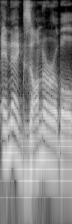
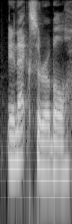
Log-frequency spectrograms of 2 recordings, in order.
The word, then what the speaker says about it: inexorable: card inexilable i i i call it inexonerable but there's no n in it inexorable i guess is the correct pronunciation of that one either way i'm sure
